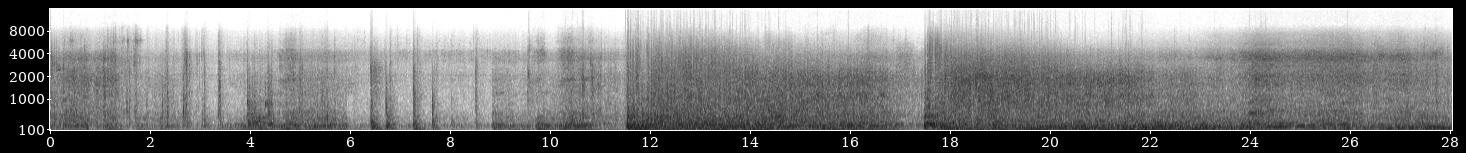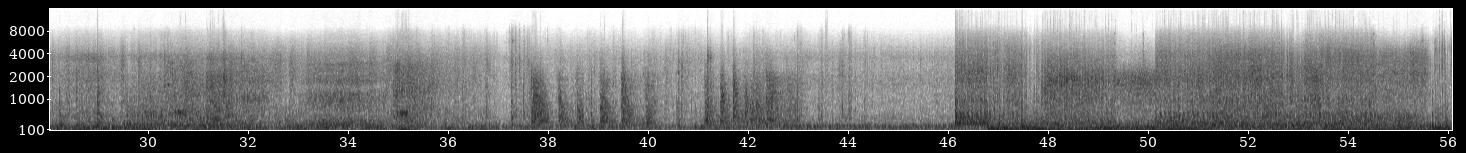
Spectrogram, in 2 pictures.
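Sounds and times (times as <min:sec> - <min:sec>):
heavy rumbling: 0:00.0 - 0:56.0
loud explosion blast: 0:11.4 - 0:24.8, 0:46.1 - 0:56.0.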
